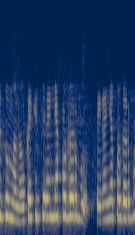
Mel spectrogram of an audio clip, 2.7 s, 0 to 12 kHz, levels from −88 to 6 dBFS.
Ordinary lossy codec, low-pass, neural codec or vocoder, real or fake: AAC, 64 kbps; 7.2 kHz; codec, 16 kHz, 4 kbps, X-Codec, HuBERT features, trained on balanced general audio; fake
